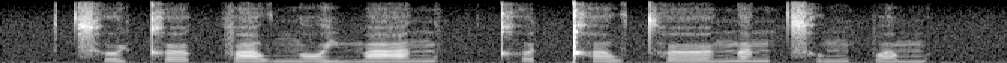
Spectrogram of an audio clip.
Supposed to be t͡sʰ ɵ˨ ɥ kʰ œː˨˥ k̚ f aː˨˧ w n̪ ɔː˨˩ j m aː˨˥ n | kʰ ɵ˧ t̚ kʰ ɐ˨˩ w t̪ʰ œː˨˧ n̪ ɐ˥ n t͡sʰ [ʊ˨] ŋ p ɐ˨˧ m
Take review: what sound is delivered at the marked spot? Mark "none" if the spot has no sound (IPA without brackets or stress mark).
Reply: ʊ˨˥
